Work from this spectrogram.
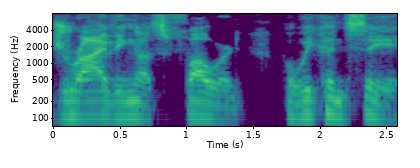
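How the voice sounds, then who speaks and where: Recorded dry and close with no echo over a quiet background, a man talks at a moderate pace with a fairly low pitch. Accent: American. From Detroit, Michigan. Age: 60s. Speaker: paranormal eyewitness. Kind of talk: interview storytelling. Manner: animated.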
